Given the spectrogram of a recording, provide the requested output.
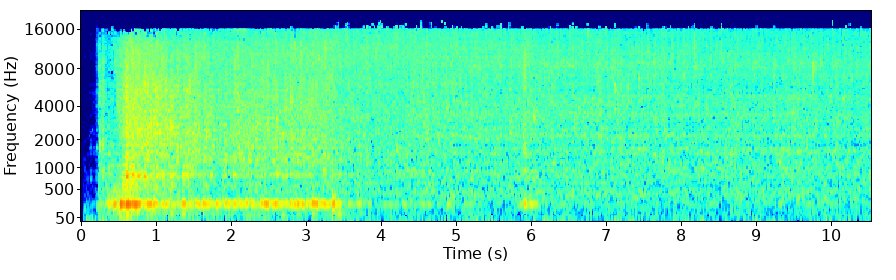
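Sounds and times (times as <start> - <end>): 
toilet flushing in Japan: 0.2 - 10.5.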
